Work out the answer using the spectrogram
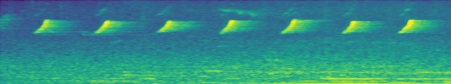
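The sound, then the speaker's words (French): A bird sings in a forest in northern France, giving seven evenly spaced, high, quick chirps over a faint, steady background hum. “Nous sommes en forêt de Marchiennes, entre Douai et Valenciennes, où les oiseaux s'en donnent à cœur joie.”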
